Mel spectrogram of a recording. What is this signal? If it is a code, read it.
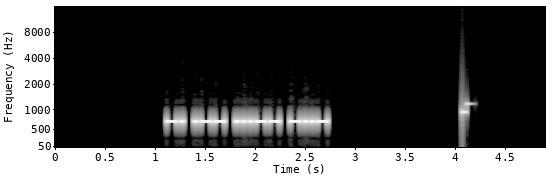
Morse code, heard as a keyed tone, about 36 wpm, 700 Hz. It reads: NW3X
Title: USA Call Signs - 4 Characters - 2x Character Spacing - 35wpm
